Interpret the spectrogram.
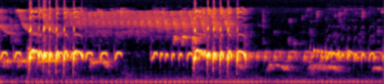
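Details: Local zebra dove song meant to provoke other doves to answer: two loud phrases of rapid trilled cooing, each trailing into evenly spaced single coos, against a low droning background.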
